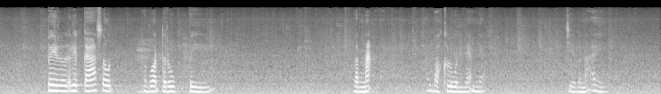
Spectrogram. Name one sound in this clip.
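An elderly woman speaks in short bursts into a microphone.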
